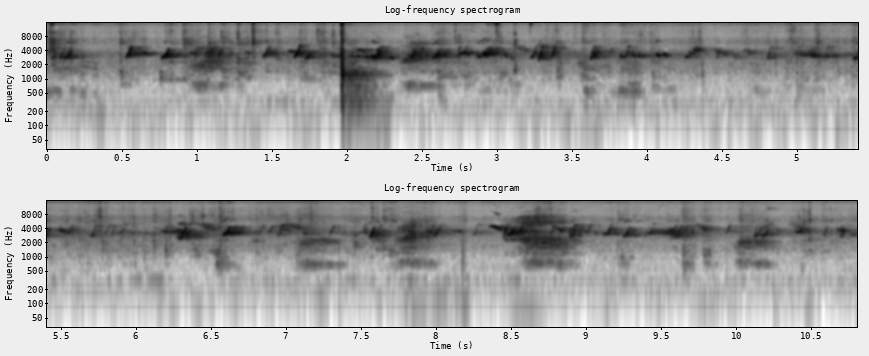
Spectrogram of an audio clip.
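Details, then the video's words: Group of dyed chicks eating wheat, chirping in a lively overlapping stream of shrill peeps; one sharp tap stands out early, with scattered pecks throughout. "Colors MURGI baby Chicks are eating "wheat Challenge" with "Chicks Chirping" Sounds"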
